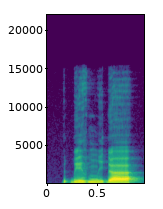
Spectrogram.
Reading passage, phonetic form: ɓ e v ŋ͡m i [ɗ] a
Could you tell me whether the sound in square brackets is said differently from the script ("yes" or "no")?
no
